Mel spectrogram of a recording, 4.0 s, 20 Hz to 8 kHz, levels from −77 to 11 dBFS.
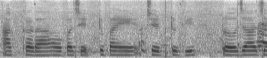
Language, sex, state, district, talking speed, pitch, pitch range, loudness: Telugu, female, Andhra Pradesh, Annamaya, 120 wpm, 200 Hz, 195-205 Hz, -17 LUFS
